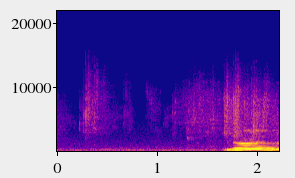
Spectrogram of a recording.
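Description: Quiet room with faint rustling of Bible pages at the lectern, then a man's voice says "nine" near the end.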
